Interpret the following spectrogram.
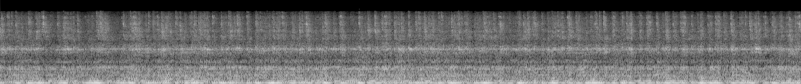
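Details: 1977 Chevy Silverado K10 with 406 small block, Crane Energizer 302H cam, 750 Holley double pumper, Weiand intake, 64cc heads, flat-top pistons, MSD distributor, 1 5/8 Dynomax headers, 2 1/2 in Flowmaster exhaust: loud lumpy uneven loping V8 idle that never smooths out, rough idle.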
